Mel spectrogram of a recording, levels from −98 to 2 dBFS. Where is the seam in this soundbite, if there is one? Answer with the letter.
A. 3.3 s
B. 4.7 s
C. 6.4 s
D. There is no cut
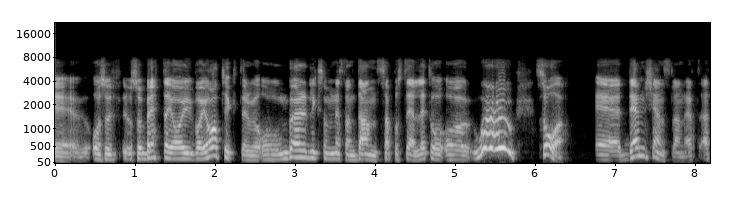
D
